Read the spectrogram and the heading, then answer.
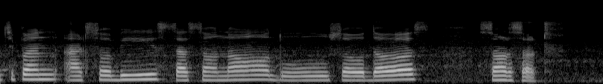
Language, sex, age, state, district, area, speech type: Maithili, female, 60+, Bihar, Sitamarhi, urban, spontaneous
